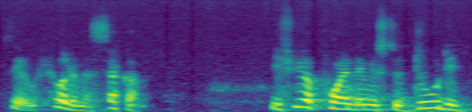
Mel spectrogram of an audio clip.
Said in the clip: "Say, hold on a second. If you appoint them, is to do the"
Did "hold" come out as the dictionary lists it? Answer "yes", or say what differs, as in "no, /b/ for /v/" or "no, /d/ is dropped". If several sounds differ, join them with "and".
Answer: yes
